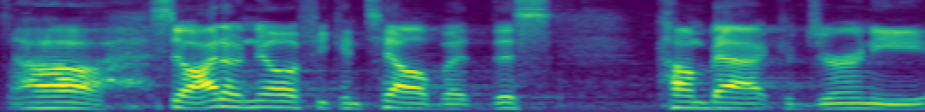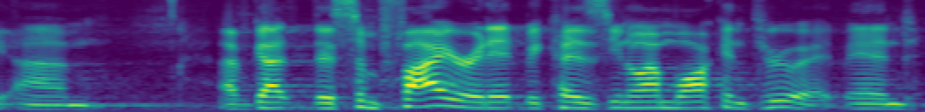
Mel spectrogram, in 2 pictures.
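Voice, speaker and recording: A man's voice: on the high side, fairly even intonation, measured pace, sharp tone. A man preaching a conversational sermon, informal and folksy, speaking directly to his listeners. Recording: reverberant hall.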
